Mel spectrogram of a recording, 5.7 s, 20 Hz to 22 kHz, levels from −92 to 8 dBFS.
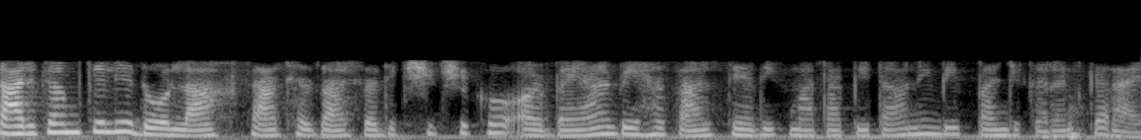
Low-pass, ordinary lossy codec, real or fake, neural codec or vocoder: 3.6 kHz; none; fake; codec, 44.1 kHz, 7.8 kbps, DAC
